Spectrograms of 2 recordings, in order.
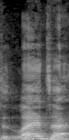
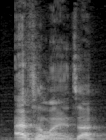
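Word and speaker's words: Atalanta: result another win against Atlanta and oh wait I think I pronounced it wrong Atlanta there you go this is not an American city this is Italy but unfortunately we lost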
